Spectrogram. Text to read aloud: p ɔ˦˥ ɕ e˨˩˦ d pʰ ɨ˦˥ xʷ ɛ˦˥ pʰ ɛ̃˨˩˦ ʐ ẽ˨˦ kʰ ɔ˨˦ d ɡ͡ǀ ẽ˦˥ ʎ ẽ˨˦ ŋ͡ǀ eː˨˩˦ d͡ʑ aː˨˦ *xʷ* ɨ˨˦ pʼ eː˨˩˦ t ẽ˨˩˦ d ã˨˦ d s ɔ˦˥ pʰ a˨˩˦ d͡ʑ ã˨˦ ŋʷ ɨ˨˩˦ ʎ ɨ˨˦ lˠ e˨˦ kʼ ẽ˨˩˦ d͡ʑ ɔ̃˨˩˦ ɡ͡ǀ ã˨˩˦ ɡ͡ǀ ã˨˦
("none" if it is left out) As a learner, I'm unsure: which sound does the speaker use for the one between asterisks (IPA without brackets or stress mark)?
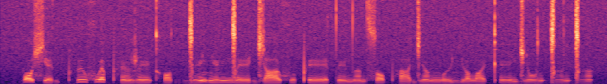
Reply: xʷ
